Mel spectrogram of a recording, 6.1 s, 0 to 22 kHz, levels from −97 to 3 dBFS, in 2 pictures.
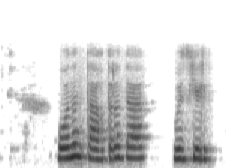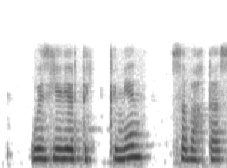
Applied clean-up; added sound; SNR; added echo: none; none; none; none.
